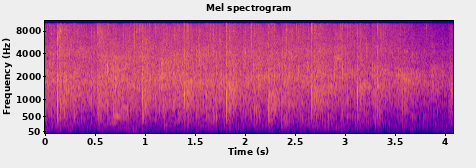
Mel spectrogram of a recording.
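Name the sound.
audience clapping hands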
